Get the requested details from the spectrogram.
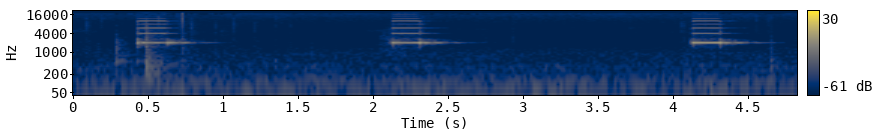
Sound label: Microwave Buttons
